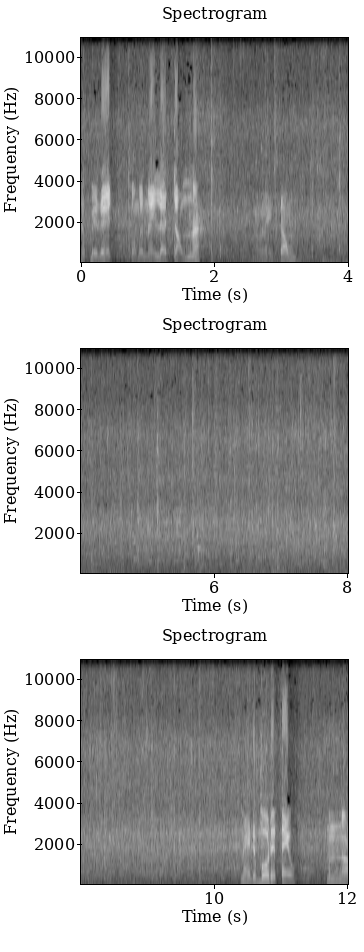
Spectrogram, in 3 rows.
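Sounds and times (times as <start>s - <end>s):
drip ticks: 0.0s - 11.4s
rain on a roof: 0.0s - 12.0s.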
